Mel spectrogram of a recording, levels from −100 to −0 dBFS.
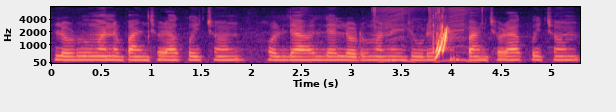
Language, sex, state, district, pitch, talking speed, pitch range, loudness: Odia, female, Odisha, Sambalpur, 185 Hz, 170 wpm, 185-190 Hz, -23 LUFS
